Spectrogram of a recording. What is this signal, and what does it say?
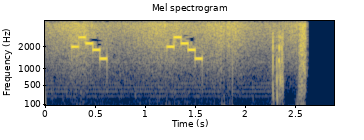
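Five-tone selective call (ZVEI), heard as quick runs of five tones, tones of about 70 ms. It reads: 88974 88974
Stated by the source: ZVEI five-tone selective call received on an SDR.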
